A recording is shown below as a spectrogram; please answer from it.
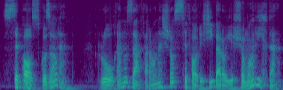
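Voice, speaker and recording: A man voicing a dreamy, touchy young bride who turns shrill and speaks in a drawn-out, polite way. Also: very animated, darkish tone, close to an everyday voice.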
